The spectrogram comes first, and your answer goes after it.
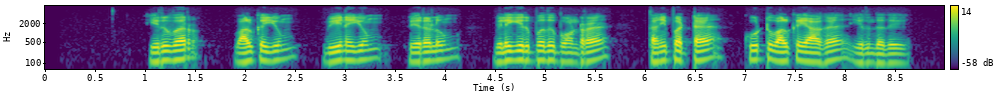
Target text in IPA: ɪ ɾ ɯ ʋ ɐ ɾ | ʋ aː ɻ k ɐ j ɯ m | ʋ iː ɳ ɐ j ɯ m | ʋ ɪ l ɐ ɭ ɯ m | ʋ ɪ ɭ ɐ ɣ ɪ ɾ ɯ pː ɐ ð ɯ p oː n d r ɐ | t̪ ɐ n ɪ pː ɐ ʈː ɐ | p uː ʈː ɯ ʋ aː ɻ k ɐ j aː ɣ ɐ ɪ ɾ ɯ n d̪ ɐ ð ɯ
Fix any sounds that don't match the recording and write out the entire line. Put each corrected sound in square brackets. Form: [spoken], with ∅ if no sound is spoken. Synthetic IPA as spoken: ɪ ɾ ɯ ʋ ɐ ɾ | ʋ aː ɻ k ɐ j ɯ m | ʋ iː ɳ ɐ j ɯ m | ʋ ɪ [ɾ] ɐ ɭ ɯ m | ʋ ɪ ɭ ɐ ɣ ɪ ɾ ɯ pː ɐ ð ɯ p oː n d r ɐ | t̪ ɐ n ɪ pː ɐ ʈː ɐ | [k] uː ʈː ɯ ʋ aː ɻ k ɐ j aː ɣ ɐ ɪ ɾ ɯ n d̪ ɐ ð ɯ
